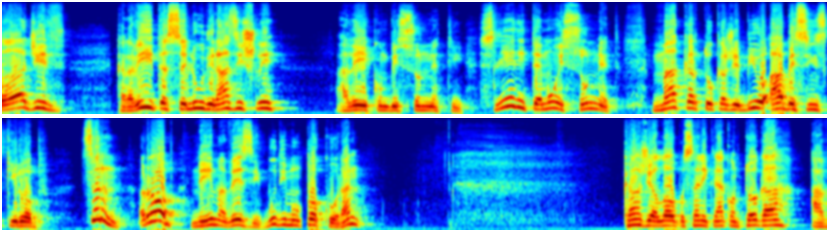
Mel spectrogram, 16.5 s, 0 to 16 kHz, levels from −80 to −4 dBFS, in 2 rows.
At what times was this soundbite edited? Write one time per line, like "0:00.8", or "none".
0:06.4
0:11.2

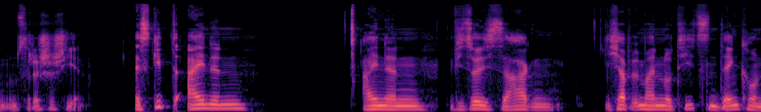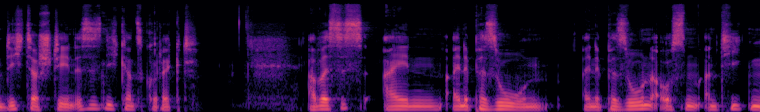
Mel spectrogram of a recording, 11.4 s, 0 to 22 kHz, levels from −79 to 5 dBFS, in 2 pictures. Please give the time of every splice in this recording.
0:03.3

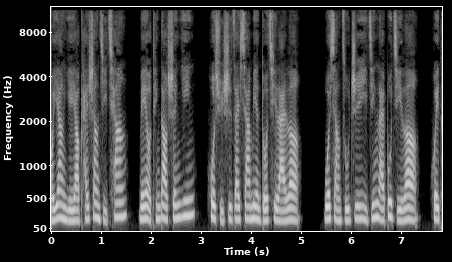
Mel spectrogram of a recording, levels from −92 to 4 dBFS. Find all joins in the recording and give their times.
0:05.4

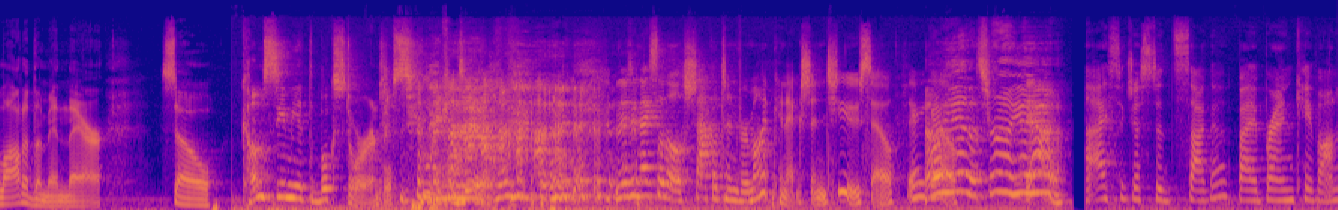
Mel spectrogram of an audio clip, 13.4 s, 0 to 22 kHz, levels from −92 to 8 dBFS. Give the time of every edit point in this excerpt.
none

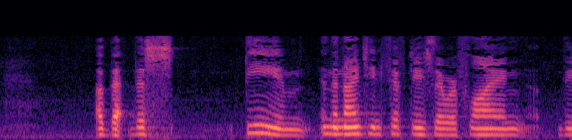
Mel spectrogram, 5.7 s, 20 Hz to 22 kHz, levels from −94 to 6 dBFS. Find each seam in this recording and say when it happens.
none

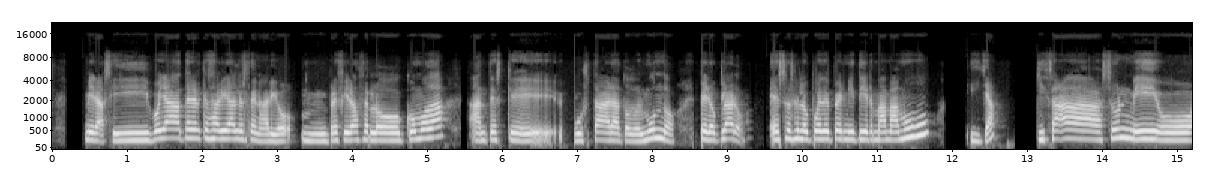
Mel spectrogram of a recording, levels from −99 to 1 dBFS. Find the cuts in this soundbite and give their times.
none

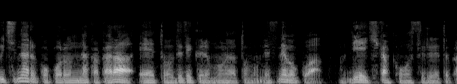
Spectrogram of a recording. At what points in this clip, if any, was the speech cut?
0:03.4

